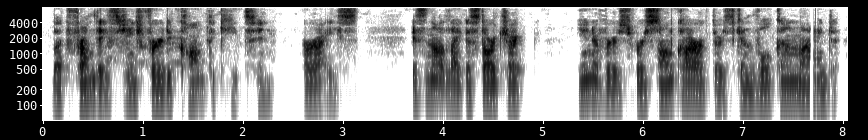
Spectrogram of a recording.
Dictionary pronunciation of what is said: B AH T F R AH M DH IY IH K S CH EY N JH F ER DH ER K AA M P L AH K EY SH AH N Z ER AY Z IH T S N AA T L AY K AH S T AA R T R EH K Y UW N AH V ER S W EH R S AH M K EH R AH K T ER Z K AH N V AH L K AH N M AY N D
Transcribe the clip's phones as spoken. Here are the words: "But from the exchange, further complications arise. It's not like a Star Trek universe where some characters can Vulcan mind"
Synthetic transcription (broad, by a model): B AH T F R AH M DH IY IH K S CH EY N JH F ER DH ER K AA M P L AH K EY S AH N ER AY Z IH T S N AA T L AY K AH S T AA R T R EH K Y UW N AH V ER S W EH R S AH M K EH R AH K T ER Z K AH N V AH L K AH N M AY N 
